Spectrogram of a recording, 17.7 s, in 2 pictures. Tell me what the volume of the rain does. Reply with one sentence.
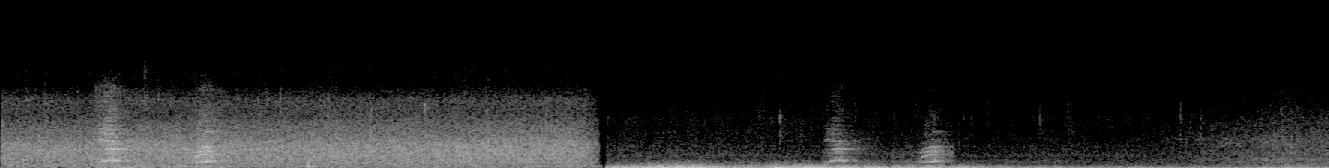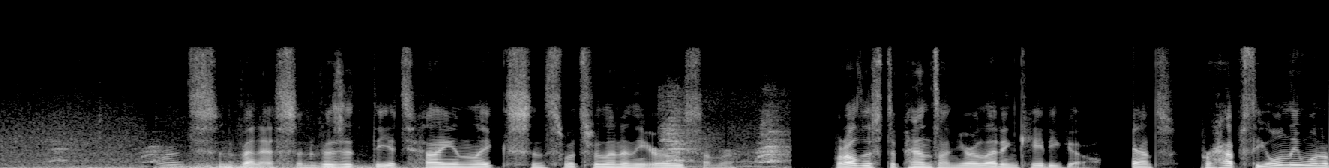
The volume of the rain goes down, then up.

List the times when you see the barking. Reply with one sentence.
You can hear the barking from 0.6 to 1.6 s, from 5.5 to 6.4 s, from 9.1 to 10.1 s and from 13.2 to 14.2 s.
